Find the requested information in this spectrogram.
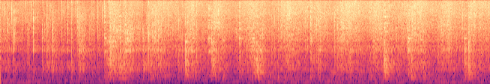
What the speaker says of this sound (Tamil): இந்த அளவுக்கு வதக்கினா போதும்,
